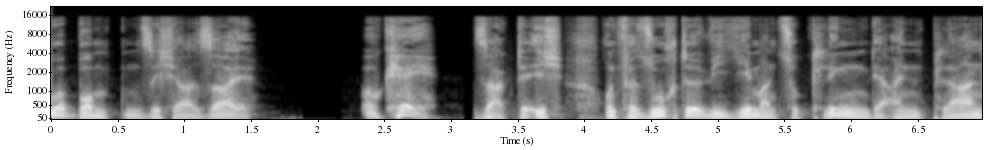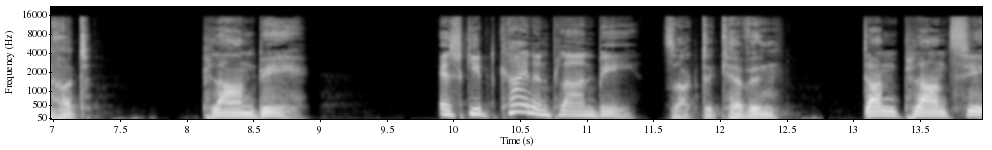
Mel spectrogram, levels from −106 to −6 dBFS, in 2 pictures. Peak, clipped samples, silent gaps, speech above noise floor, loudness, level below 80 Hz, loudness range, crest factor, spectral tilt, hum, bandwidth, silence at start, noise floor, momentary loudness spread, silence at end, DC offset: -4 dBFS; under 0.1%; 2.12-2.17 s, 3.09-3.16 s, 7.86-7.92 s, 9.62-9.67 s, 11.46-11.53 s, 12.77-12.81 s; 66 dB; -21 LUFS; -36 dBFS; 5 LU; 18 dB; -5 dB/octave; none; 15.5 kHz; 0 s; -87 dBFS; 10 LU; 0 s; under 0.1%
